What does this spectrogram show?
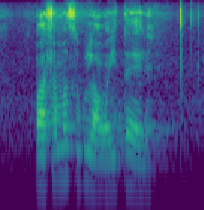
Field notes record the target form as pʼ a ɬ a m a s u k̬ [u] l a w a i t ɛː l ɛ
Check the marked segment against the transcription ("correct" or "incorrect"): correct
